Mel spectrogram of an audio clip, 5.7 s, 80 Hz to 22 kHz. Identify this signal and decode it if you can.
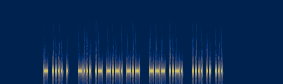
Morse code, heard as a keyed tone, about 45 wpm, 700 Hz. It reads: THE BACK OF HIS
